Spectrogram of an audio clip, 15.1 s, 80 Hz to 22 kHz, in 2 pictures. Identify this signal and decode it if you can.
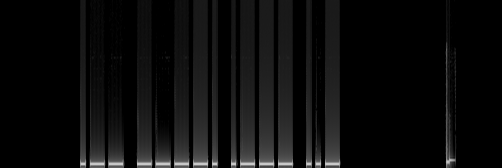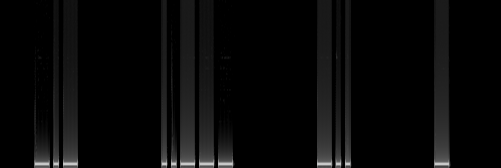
Morse code, heard as a keyed tone, about 17 wpm, spaced as for 9 wpm, 700 Hz. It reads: W9JU K2DT
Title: USA Call Signs - 4 Characters - 6x Character Spacing - 17wpm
